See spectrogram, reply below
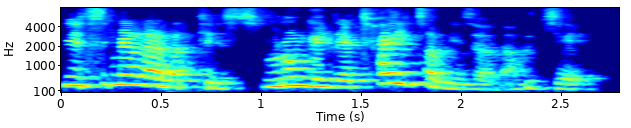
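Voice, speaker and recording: A woman teaching a high school English class, explaining a passage and coaxing her students with constant questions. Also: big pitch swings, normal speed, echoey room, recorded from a distance, rough recording. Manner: coaxing, asks students questions and answers herself.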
